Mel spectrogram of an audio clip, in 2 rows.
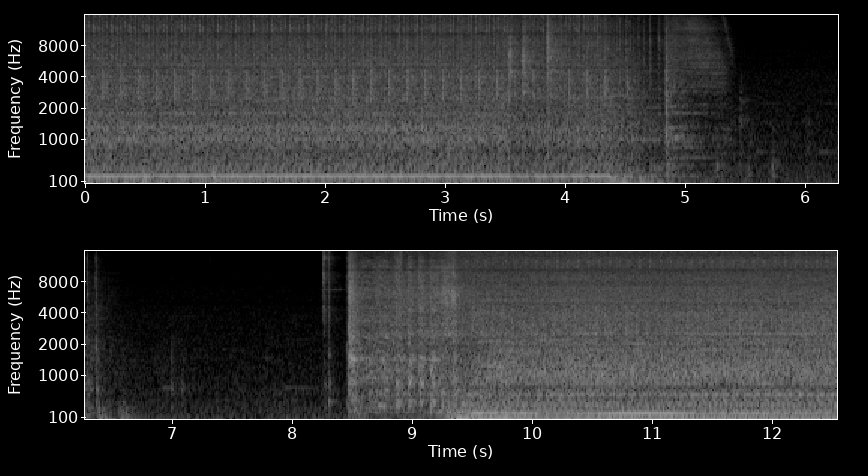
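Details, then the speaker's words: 2013 Ford Expedition after valvetrain repair: steady, even idle with no ticking, shuts off and restarts cleanly; the loud ticking heard before is gone, valvetrain quiet and healthy. "that the noise is all gone if you remember before we could hear this thing picking real loud uh it sounds real good so i think we got it fixed"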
